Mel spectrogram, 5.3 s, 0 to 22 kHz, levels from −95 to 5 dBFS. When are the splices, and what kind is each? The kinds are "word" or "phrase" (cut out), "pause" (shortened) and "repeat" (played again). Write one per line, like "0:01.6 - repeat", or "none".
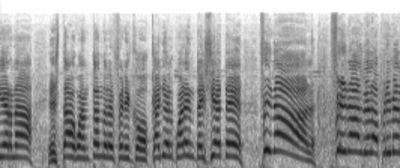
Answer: none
